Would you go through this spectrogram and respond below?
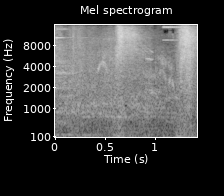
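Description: Depulso spell impacts in Hogwarts Legacy combat, two loud crashing bursts with a bright ringing edge landing over steady low game rumble, close and forceful.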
